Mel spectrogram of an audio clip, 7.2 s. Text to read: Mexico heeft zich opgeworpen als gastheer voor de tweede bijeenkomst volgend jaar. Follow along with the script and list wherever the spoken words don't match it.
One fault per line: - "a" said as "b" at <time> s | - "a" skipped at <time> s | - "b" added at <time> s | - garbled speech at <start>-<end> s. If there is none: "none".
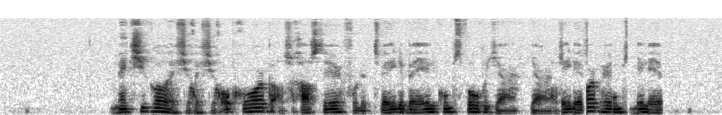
- "heeft zich" added at 1.9 s
- garbled speech at 5.3-6.6 s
